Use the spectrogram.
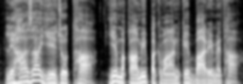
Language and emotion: Urdu, neutral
